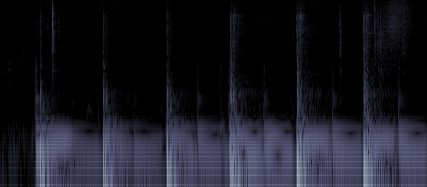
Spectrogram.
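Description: Acoustic guitar strumming chords in a steady rhythm, starting about a third of a second in, with a strong accented strum roughly every two-thirds of a second and the chord ringing between strums: the opening of a live song.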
